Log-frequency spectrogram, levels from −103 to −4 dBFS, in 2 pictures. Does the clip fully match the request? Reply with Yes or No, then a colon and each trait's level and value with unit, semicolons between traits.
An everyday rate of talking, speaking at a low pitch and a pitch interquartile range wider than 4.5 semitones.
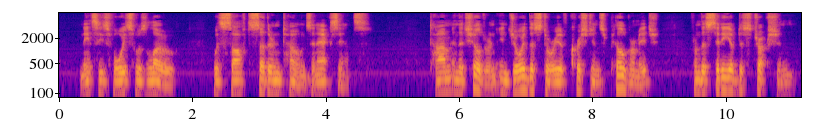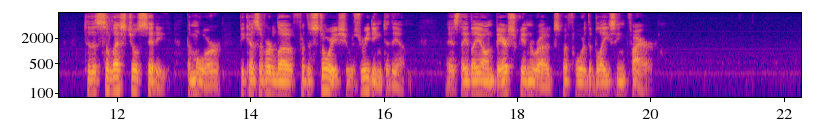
No: average, 145 wpm; low, 100 Hz; narrow, 2.4 semitones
